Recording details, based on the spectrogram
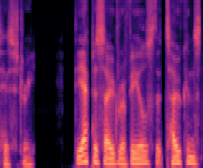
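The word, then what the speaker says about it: Tolkien: Stan discovers the truth when he finally sees Token's name spelled out. He's been saying it wrong all along. He thought it was Token, but it's actually Tolken.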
